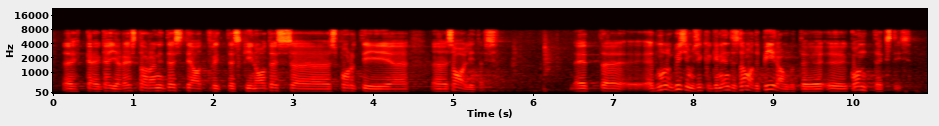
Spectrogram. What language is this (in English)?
Estonian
